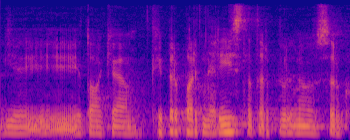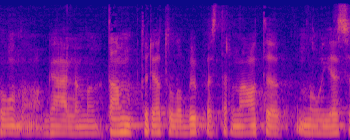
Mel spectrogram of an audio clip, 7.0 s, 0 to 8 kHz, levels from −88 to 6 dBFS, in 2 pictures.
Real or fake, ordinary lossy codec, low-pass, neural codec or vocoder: fake; AAC, 48 kbps; 7.2 kHz; vocoder, 44.1 kHz, 128 mel bands, Pupu-Vocoder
